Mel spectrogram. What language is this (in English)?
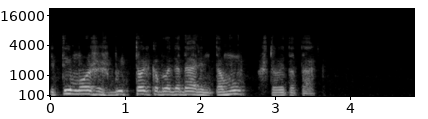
Russian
